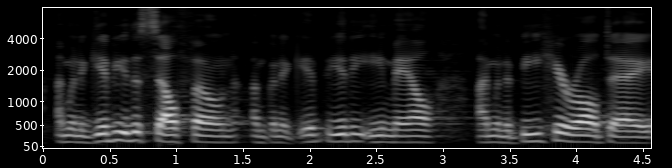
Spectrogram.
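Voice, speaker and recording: This man speaks in an East Coast US accent, his pitch fairly high for a man and his intonation fairly even. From US East Coast. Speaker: federal health official. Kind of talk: conference speech. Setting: stage with audience.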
